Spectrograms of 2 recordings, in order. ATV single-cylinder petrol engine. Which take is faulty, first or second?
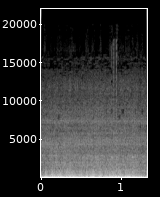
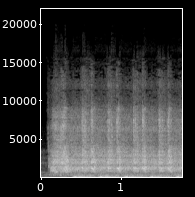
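second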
